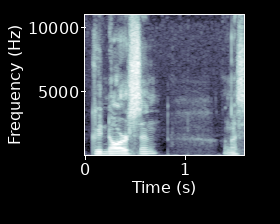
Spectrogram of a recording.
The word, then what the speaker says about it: Gunnarsson: was followed by Cardiff's 2 goals by Aaron Goodnarsson. Right? Gunnarsson? Yeah, Gunnarsson. Goodnarsson.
